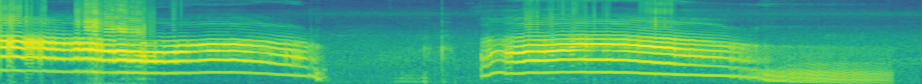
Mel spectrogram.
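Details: Fighting domestic cat gives two long, loud, slightly falling yowls with rich harmonics, the second trailing off into a rough growl.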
